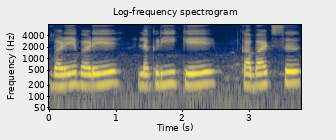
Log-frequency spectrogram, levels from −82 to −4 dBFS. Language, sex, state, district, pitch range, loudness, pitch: Hindi, female, Madhya Pradesh, Bhopal, 195-225 Hz, -13 LUFS, 205 Hz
